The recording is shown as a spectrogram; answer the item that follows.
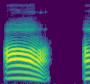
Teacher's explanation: কেন্দ্রীয় স্বরধ্বনি মানে জিহ্বাটা একদম কোথায় থাকবে? কেন্দ্রে থাকবে। · জিহ্বাটা কোথায় থাকবে? একদম মাঝ বরাবর কেন্দ্রে থাকতেছে।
